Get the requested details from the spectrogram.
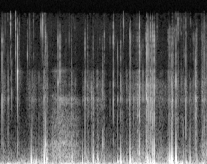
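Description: Long nails scratch and tap a hollow, palm-sized blue beaded plastic Christmas ball ornament with a hanging ribbon, held close to the microphones. The result is a dense run of crisp, crackly scratches and quick, dry taps with a soft, close, low-heavy texture.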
